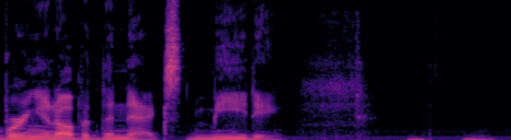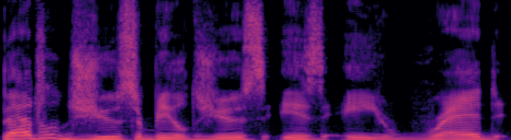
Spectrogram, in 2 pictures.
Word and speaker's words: Betelgeuse: in that shoulder is named Betelgeuse yet not Betelgeuse as in the movie is in the name you can't say three times battle juice I think is the more accurate pronunciation it's an Arabic name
